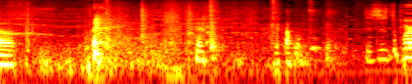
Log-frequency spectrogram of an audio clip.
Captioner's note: laughter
